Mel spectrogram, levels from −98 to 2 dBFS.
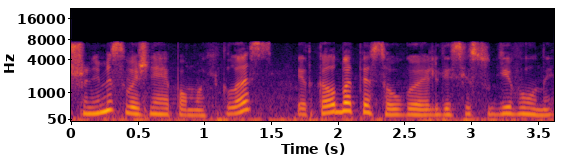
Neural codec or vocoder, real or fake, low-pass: codec, 16 kHz, 8 kbps, FunCodec, trained on Chinese and English, 25 frames a second; fake; 7.2 kHz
